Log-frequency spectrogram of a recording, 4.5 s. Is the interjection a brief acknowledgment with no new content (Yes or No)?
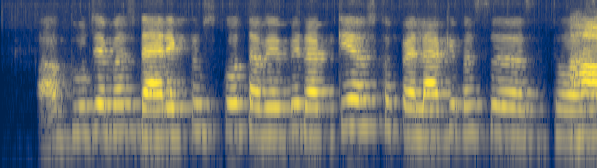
No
